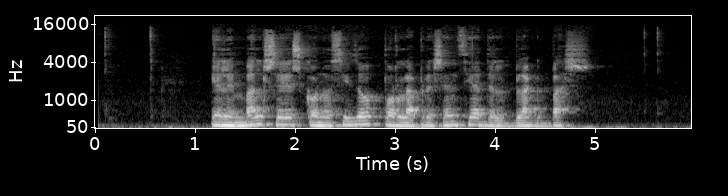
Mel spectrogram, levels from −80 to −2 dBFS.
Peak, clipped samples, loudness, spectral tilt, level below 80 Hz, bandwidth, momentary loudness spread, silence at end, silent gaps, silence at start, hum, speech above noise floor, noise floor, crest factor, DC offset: -4 dBFS; under 0.1%; -19 LUFS; -5.5 dB/octave; -40 dBFS; 14 kHz; 8 LU; 0.7 s; none; 0.55 s; none; 29 dB; -48 dBFS; 16 dB; under 0.1%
